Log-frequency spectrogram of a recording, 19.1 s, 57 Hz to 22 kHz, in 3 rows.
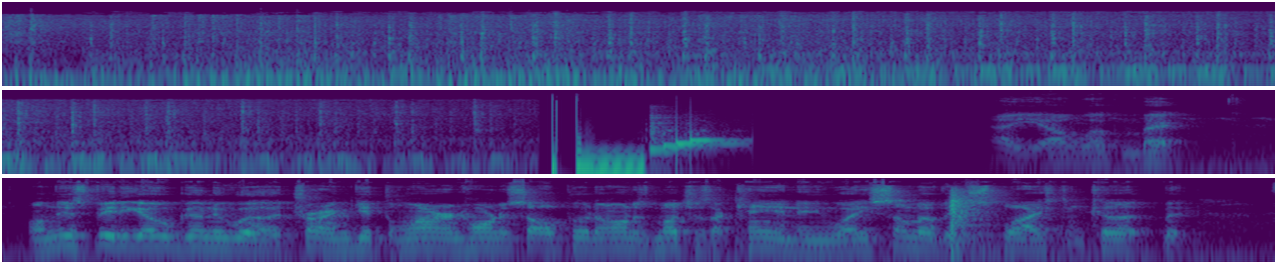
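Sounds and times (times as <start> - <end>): motorcycle engine running: 0.0 - 9.0
tone rising in steps: 9.2 - 10.1.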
